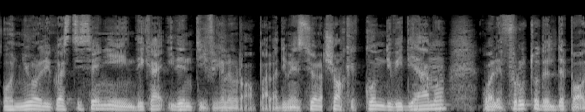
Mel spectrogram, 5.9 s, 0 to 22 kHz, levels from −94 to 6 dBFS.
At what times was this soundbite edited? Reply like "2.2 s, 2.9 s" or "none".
3.2 s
